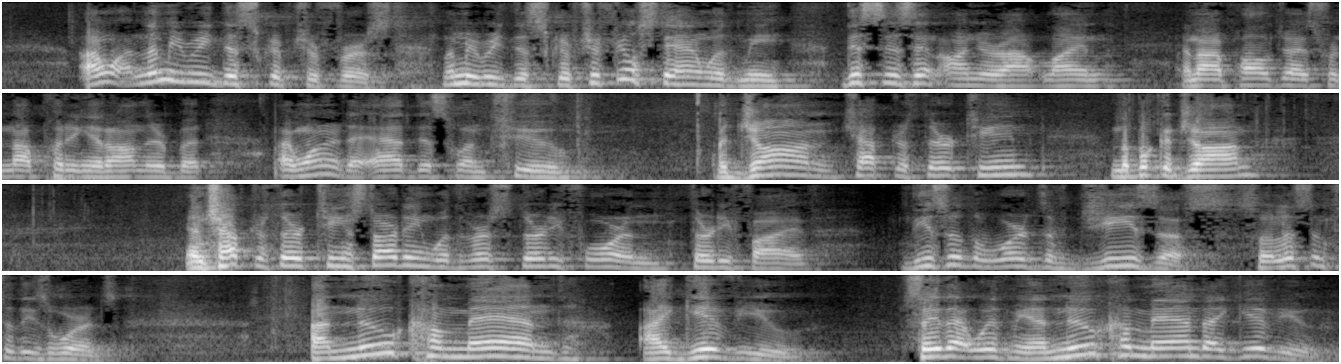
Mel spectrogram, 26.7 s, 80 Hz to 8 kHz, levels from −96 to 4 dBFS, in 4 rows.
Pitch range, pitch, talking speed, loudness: 160-215 Hz, 180 Hz, 190 wpm, -17 LUFS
